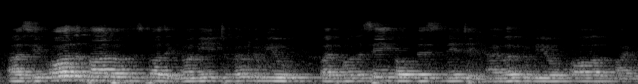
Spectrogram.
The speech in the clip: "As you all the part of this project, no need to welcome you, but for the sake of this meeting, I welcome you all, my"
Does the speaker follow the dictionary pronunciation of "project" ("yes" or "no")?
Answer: no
